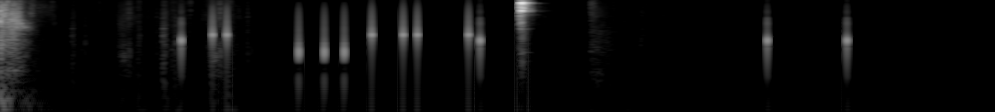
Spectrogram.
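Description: Phone keyboard keys click as text is typed.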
